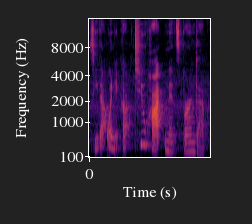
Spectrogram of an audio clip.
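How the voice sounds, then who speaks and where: A woman reading a picture book aloud to children, expressively, pausing for explanatory asides. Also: a little high, gravelly, a little hiss or hum. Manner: expressive, with hushed asides pointing things out.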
